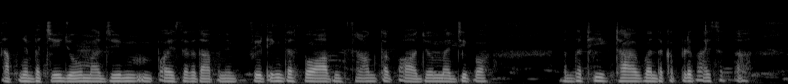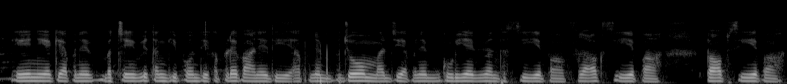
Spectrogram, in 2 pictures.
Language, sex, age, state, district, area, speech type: Dogri, female, 30-45, Jammu and Kashmir, Samba, rural, spontaneous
